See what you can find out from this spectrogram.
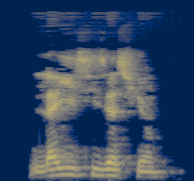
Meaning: laicization, secularization
- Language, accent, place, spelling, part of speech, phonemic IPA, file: French, France, Lyon, laïcisation, noun, /la.i.si.za.sjɔ̃/, LL-Q150 (fra)-laïcisation.wav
